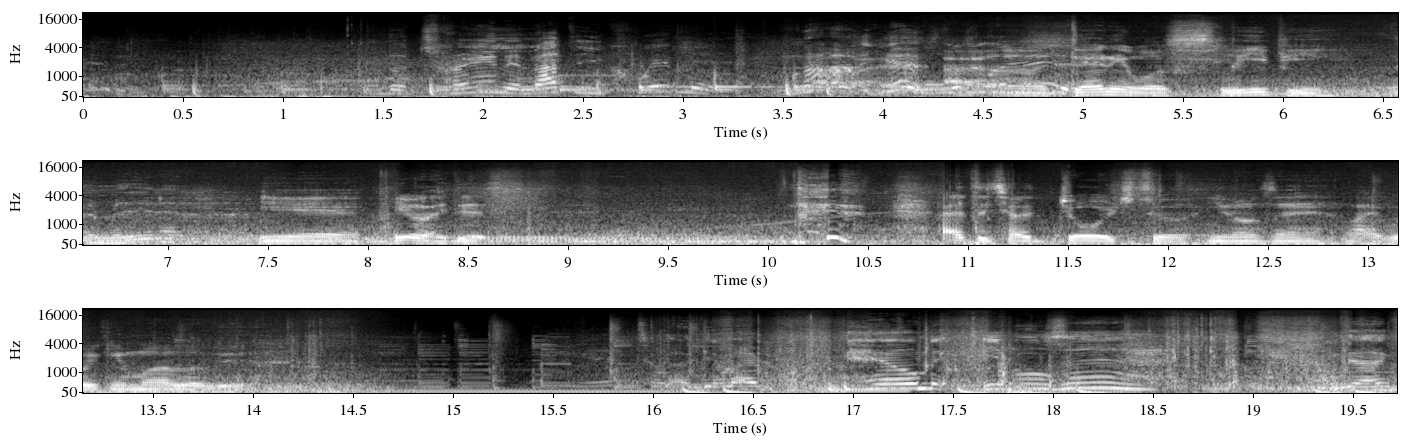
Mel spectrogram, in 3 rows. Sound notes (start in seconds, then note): 10.0 chuckles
